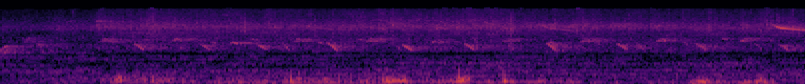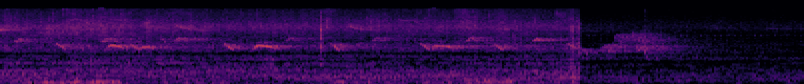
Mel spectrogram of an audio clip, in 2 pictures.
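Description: Bird song: a rapid run of short, downward-sliding notes, several a second, with other bird calls higher up. It cuts off abruptly about seven seconds in.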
